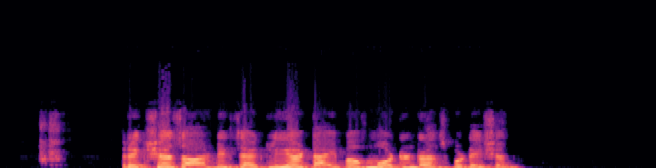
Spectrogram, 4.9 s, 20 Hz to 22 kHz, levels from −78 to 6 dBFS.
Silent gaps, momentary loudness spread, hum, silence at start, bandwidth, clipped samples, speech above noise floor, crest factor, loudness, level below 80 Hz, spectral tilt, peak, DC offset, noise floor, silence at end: none; 21 LU; none; 0.3 s; 8.2 kHz; under 0.1%; 67 dB; 14 dB; -13 LUFS; -56 dBFS; -6.5 dB/octave; 0 dBFS; under 0.1%; -80 dBFS; 1.05 s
